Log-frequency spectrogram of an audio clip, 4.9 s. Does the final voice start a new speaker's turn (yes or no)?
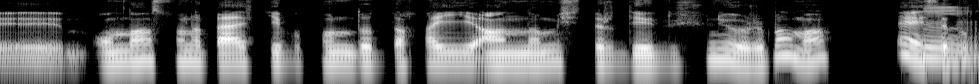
no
